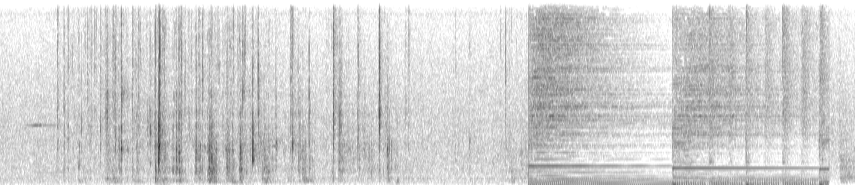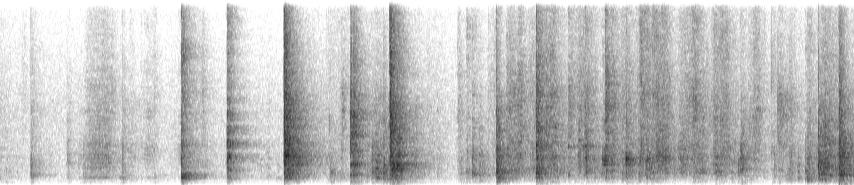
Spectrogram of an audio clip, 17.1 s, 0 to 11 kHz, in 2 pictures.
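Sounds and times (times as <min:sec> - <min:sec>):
hard objects knocking and clattering: 0:00.6 - 0:04.2, 0:10.4 - 0:17.0.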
